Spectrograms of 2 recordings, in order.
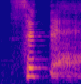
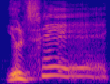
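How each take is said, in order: First: It is said in Gyeongsang dialect pronunciation. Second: It is said in standard Korean pronunciation. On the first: "경상도 사투리로 새떼 그랬거든요" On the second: "열쇠 그랬대잖아요"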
